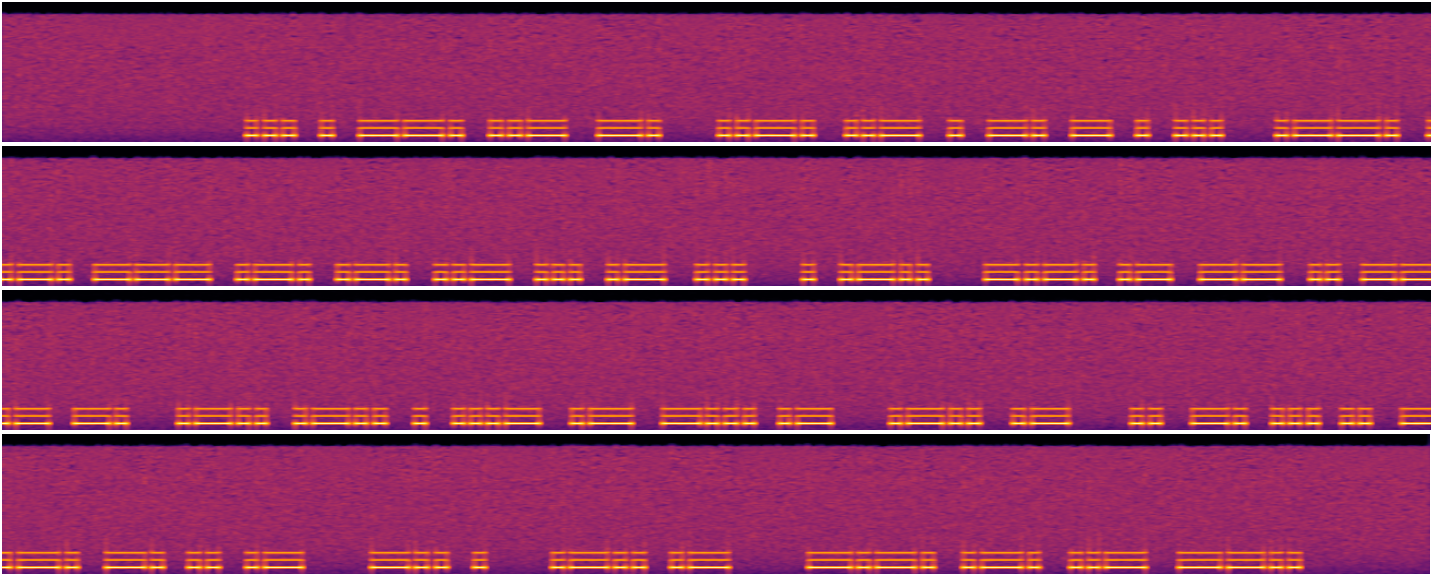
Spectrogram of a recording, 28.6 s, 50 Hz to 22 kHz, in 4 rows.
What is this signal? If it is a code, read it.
Morse code, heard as a keyed tone, hand-sent with a straight key, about 27 wpm, 1150 Hz. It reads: SEGUN FUENTES PRORRUSAS EL CAMION LLEVABA LA INSIGNIA DE LA CRUZ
